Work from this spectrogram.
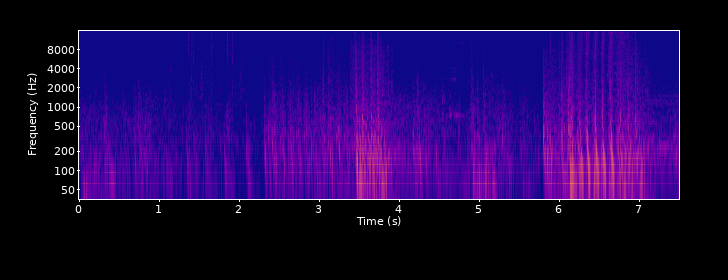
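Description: Rapid gunfire rattles in dense bursts and sustained automatic volleys during a match of the video game xDefiant, fairly faint and steady with short gaps between strings of shots and no talk over it.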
